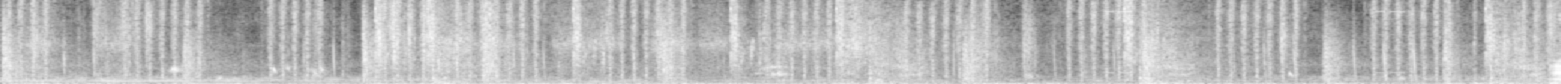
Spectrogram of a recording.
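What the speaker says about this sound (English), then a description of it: "so you shoot at shields" Ship weapons in the space game Void War pound enemy shields in a dense, unbroken barrage of rapid impacts and blasts, layered over sustained tonal game audio from start to finish.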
